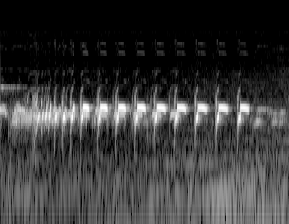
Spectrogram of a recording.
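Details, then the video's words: Local wild zebra dove, song used to lure other birds: a quick stuttering start, then about ten evenly spaced, slightly rising cooing notes, roughly two per second. "suara perkutut sedang mantap untuk pancingan"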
